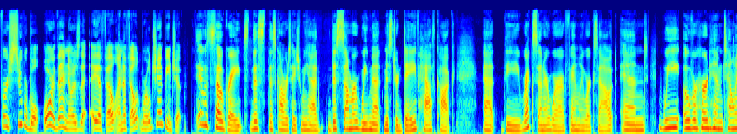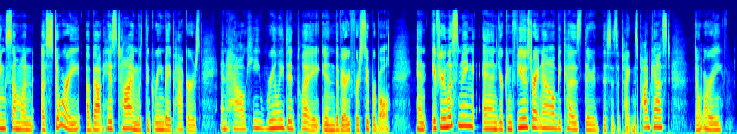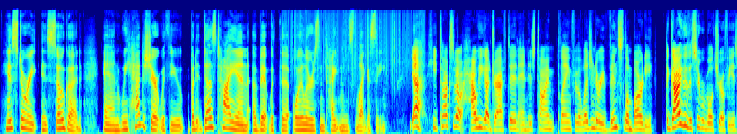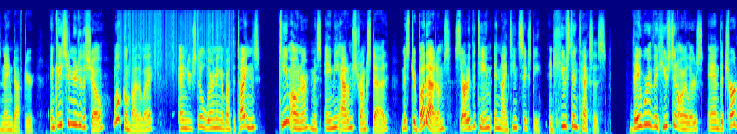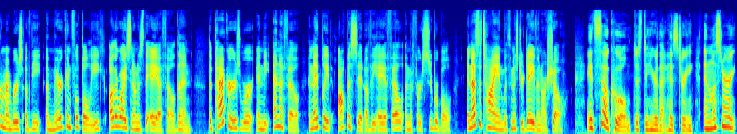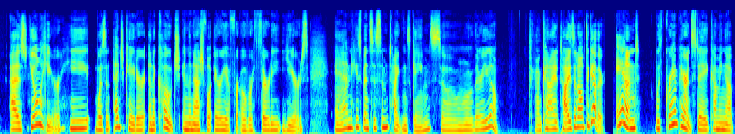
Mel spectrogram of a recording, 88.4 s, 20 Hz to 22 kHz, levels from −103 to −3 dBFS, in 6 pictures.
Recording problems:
crackling; faint; from 35 to 38 s and from 47 to 49 s; 25 dB below the speech

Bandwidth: 15 kHz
